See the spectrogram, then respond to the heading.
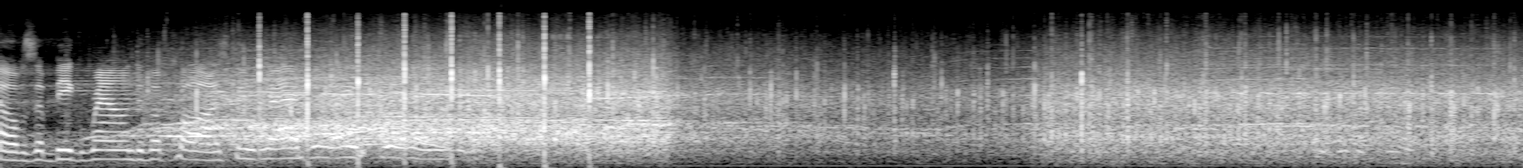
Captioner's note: applause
